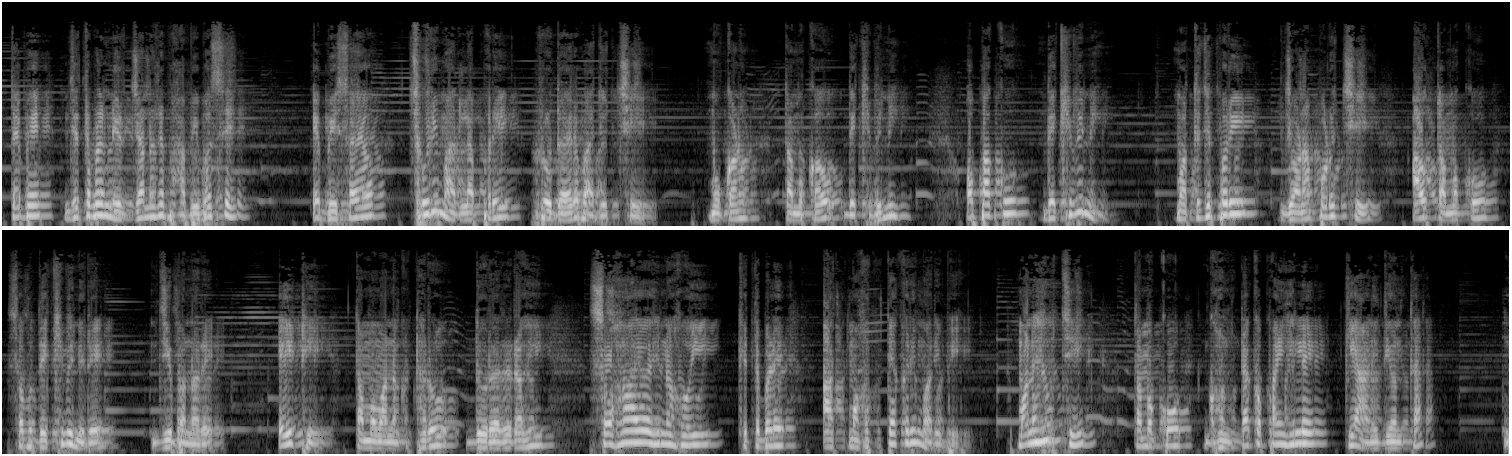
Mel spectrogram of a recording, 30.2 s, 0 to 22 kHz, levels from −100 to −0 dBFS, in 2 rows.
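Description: Channel delay (comb filtering) runs throughout: one channel lags by roughly 5 ms before the mono sum, cutting evenly spaced notches from around 100 Hz upward, leaving everything hollow and phasey.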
